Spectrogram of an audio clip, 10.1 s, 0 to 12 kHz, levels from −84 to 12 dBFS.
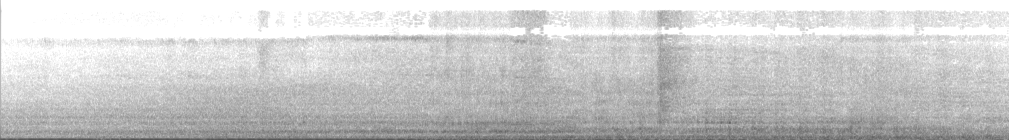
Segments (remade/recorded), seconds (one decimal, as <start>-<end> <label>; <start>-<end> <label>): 0.0-4.3 recorded; 4.3-5.1 remade; 5.1-5.7 recorded; 5.7-6.6 remade; 6.6-8.4 recorded; 8.4-9.1 remade; 9.1-10.1 recorded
